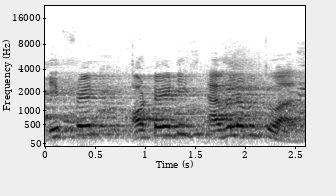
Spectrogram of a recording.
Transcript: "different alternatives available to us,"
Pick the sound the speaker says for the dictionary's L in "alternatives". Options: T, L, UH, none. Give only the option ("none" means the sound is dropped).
none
